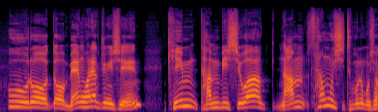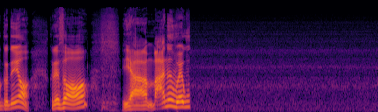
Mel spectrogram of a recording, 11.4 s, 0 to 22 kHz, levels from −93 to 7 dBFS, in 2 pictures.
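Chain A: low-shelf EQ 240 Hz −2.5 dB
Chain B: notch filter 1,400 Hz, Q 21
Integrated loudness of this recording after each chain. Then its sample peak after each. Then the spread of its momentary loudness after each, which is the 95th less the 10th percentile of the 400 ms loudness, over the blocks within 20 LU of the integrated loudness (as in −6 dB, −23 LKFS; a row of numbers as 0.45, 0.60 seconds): −22.5, −22.5 LKFS; −8.0, −8.0 dBFS; 9, 9 LU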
